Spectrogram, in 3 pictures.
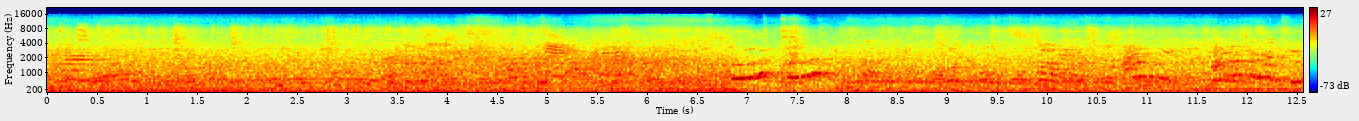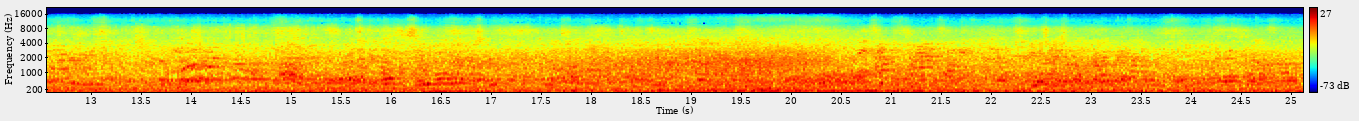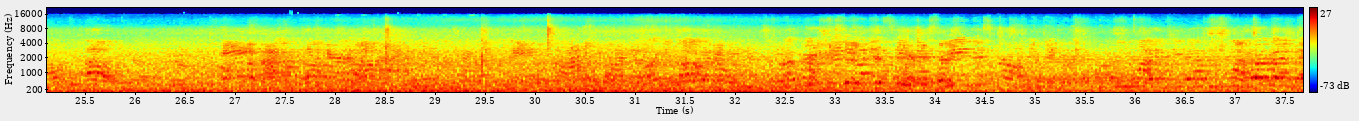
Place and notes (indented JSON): {
  "title": "Muhlenberg College Hillel, West Chew Street, Allentown, PA, USA - Outside the Liberty Street Tavern",
  "date": "2014-12-10 16:02:00",
  "description": "Students drinking and talking outside of the Tavern on Liberty Street",
  "latitude": "40.60",
  "longitude": "-75.51",
  "altitude": "118",
  "timezone": "America/New_York"
}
